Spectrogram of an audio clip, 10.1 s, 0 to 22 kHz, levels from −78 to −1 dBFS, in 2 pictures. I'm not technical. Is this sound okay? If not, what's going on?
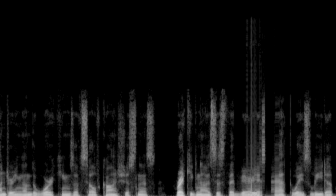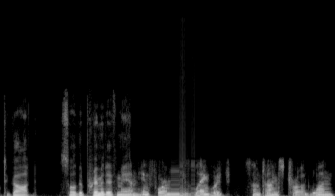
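No. There are two problems. From 3.70 to 4.19 s, and again from 7.61 to 7.96 s, the speech turns into a stiff, metallic buzz. This is robotic sound from repeated short buffers. The likely cause is new audio arriving too late, so the software keeps replaying a tiny slice of about 10 ms. That repetition imposes a steady 100 Hz drone, and most of the real sound in those moments is skipped.

The second problem is a call bitrate drop. From 7.0 s to the end, the call was forced to send far less data for about three seconds. The encoder codes more coarsely, so the speech sounds rough and watery. It also discards everything above about 4 kHz, down from about 12 kHz on the normal call path, so the voice also turns muffled and dull.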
